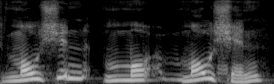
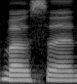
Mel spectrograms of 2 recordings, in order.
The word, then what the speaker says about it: Mohsin: She is the a wholesale mortgage broker, and it's Mohsin. Am I saying that right? It's Mohsin. Mohsin, sorry. It's okay. You got to tell the dumb Italian kid, don't pronounce the H.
